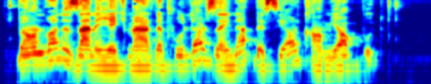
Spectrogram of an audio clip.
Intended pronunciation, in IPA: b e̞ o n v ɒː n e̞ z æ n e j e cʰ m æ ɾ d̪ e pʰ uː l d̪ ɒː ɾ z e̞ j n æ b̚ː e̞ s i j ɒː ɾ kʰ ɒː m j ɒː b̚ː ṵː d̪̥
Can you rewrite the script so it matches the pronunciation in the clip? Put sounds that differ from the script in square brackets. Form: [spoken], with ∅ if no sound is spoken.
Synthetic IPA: b e̞ o n v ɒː n e̞ z æ n e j e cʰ m æ ɾ d̪ e pʰ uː l d̪ ɒː ɾ z e̞ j n æ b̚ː e̞ s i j ɒː ɾ kʰ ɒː m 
